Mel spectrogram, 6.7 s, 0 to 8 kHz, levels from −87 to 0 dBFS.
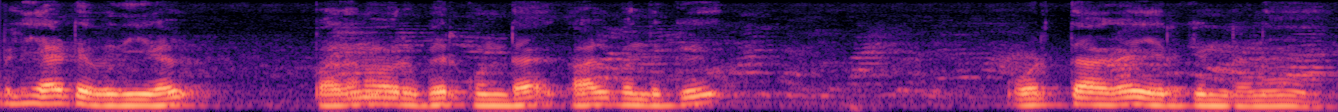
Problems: background sounds at intervals, background conversations at intervals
